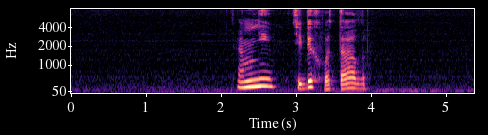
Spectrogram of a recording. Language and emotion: Russian, sad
